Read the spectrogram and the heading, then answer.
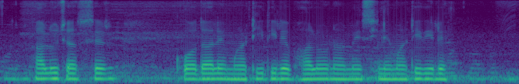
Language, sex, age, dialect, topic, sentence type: Bengali, male, 18-24, Western, agriculture, question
